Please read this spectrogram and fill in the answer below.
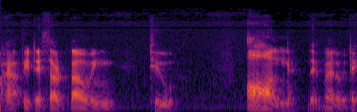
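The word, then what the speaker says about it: Aang: huge deal but really if if you watch the Animated Series yourself and you were scripting this thing you you would have pronounced it Ang you know I don't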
